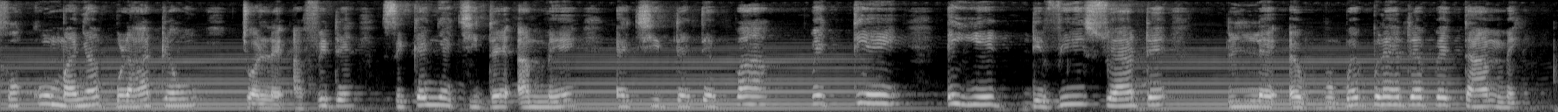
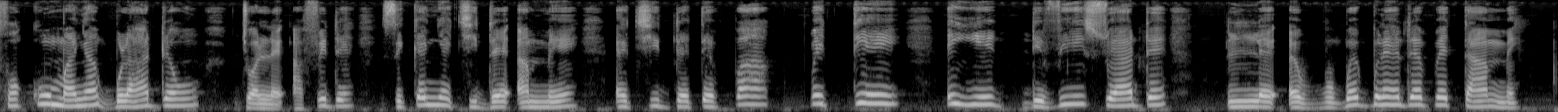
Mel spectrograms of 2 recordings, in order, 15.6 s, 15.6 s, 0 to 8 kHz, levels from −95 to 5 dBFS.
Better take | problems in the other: second | background sound (Bowed string instrument); 13 dB below the speech // room echo; dies away in 0.4 s

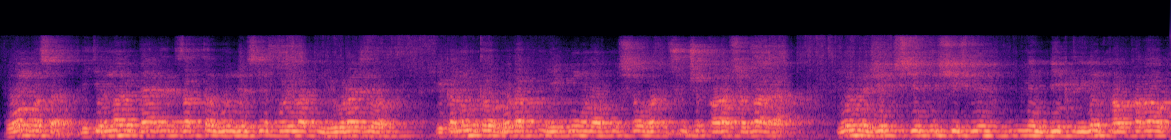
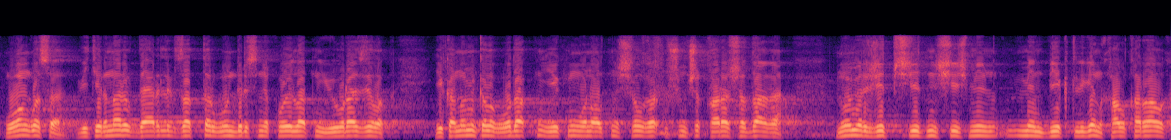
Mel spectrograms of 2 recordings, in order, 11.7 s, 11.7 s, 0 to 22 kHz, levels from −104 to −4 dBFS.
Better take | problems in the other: second | noise reduction (neural separator model SepFormer DNS4)

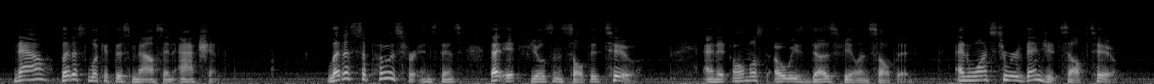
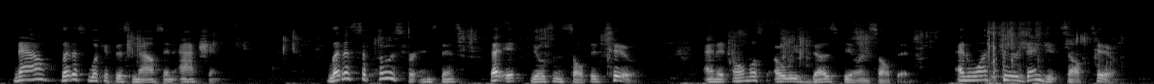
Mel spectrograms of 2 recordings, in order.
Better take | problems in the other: first | noise reduction (classical method log-MMSE)

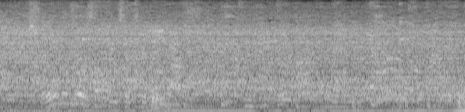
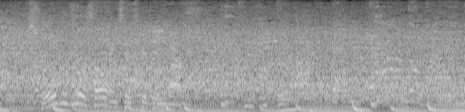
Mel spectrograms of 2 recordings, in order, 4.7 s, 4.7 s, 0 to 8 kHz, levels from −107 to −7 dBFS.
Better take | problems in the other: second | background sound (Chink, clink); 16 dB below the speech // room echo; dies away in 0.2 s

